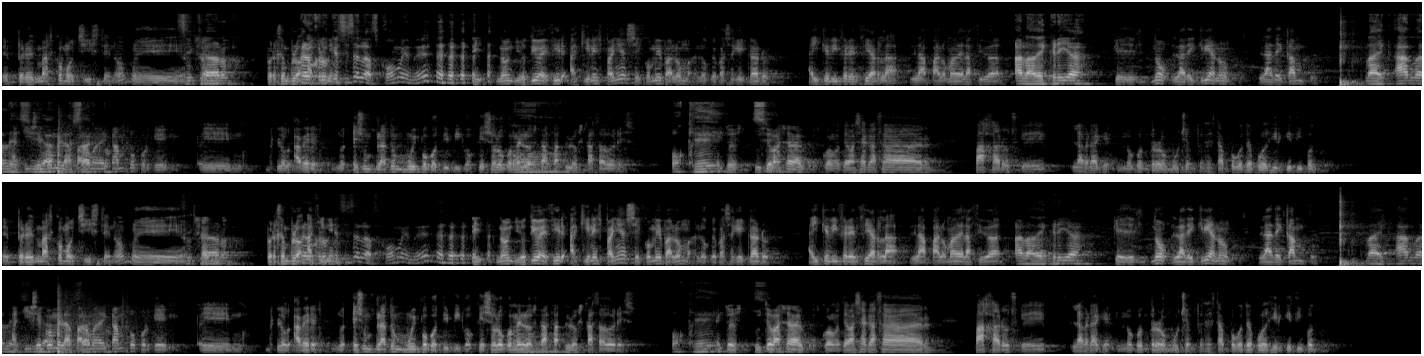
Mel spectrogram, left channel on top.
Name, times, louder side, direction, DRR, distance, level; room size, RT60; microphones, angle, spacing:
voice 1, 0.0-2.2 2.7-3.3 4.7-7.7 8.1-10.0 11.1-12.3 12.6-13.2 14.4-15.9 16.1-16.6 16.9-20.5 21.3-23.5 23.9-27.3, right 3 dB, 30° right, 0.7 m, -32 dB
voice 2, 1.8-2.4 3.0-4.8 10.1-10.9 13.6-15.1 19.3-19.8 20.9-21.5 21.7-21.9, left 5 dB, 65° left, 0.6 m, -31 dB
sound 1, 10.8-15.9, right 3 dB, 70° right, 1.2 m, -44 dB
21.0 x 9.2 x 6.9 m
head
